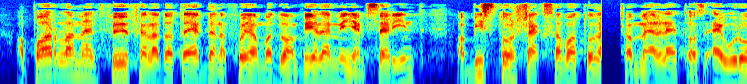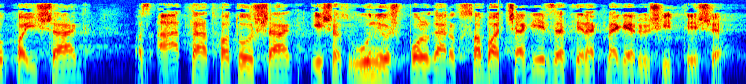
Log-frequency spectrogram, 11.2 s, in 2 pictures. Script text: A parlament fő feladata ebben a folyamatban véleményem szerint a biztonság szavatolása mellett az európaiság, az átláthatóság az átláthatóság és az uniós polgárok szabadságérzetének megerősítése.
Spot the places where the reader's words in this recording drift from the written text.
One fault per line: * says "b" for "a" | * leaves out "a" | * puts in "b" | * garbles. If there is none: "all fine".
* leaves out "az átláthatóság"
